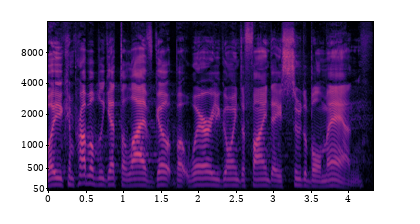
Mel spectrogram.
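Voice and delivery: bone-dry, flat, very low deadpan. Speaker retells what their wife said about the live goat, retelling her deadpan line. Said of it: "totally deadpanned to me".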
